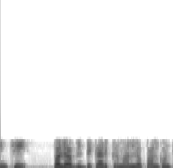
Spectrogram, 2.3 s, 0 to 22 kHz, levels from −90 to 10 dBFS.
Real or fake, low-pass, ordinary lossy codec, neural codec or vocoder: real; 3.6 kHz; Opus, 16 kbps; none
